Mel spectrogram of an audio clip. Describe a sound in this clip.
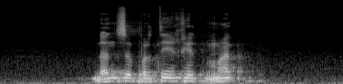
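A man speaks slowly into a microphone, heard over a loudspeaker in a large echoing hall.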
